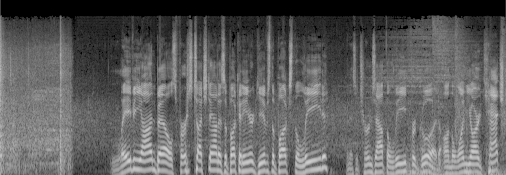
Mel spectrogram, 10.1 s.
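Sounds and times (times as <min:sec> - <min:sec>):
single sharp cannon blast: 0:00.0 - 0:01.5
speech: 0:02.2 - 0:10.1.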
